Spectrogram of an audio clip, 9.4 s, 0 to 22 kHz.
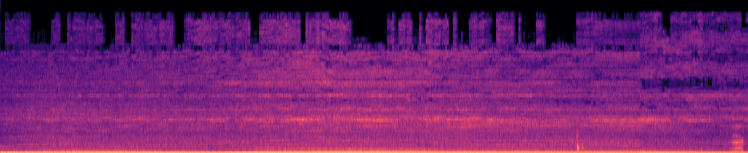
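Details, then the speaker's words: Built Honda D16Y8 engine just reinstalled in an EG Civic, first start, warming up with check engine light on: steady fast idle, even beat, no hunting, well above normal warm idle; owner suspects IACV control, not confirmed. "We got a little bit of a high idle. Uh almost seems IVAC controlled."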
